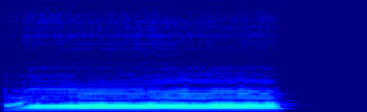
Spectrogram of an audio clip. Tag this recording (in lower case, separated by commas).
musical instrument, music, brass instrument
